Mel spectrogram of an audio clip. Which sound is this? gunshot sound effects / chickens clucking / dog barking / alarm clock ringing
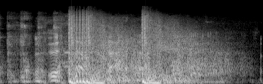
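gunshot sound effects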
